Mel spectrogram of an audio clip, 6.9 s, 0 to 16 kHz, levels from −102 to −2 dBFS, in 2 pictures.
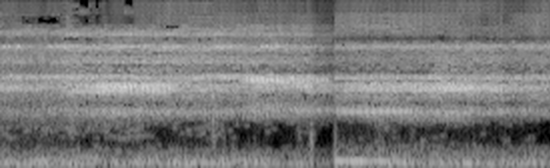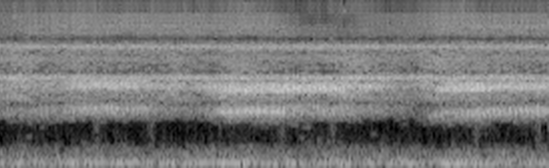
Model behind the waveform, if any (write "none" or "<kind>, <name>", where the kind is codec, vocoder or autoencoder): none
